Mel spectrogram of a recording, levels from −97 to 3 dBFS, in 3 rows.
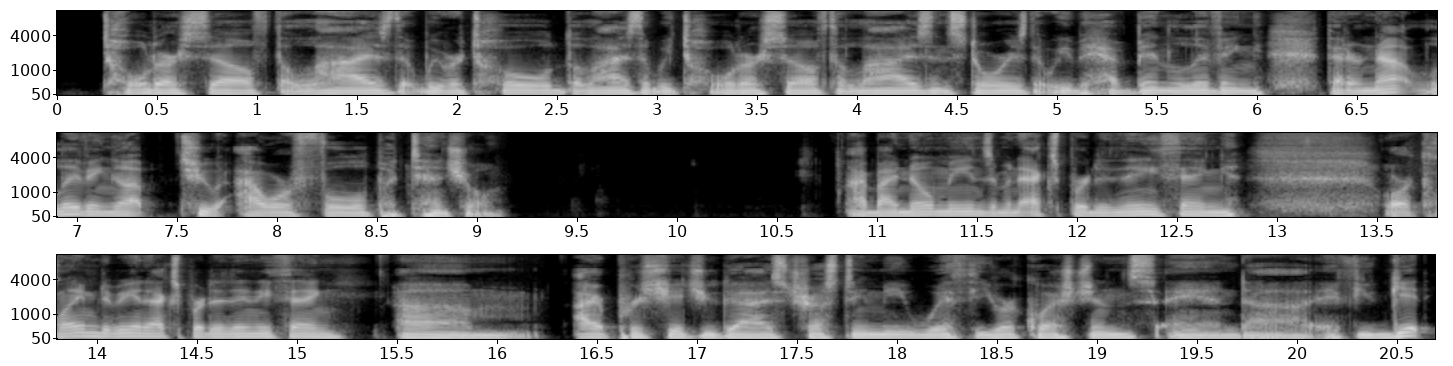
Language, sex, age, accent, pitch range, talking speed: English, male, 30-49, American, 95-110 Hz, 185 wpm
